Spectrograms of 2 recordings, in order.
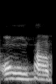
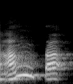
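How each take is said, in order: First: The vowel is o with a ng sound. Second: The nasal is a back ng sound. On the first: "bukan ongta apalagi" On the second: "Bukan angta"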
